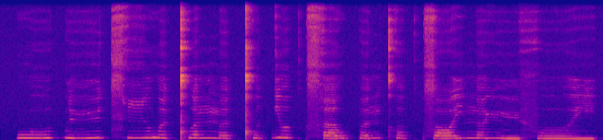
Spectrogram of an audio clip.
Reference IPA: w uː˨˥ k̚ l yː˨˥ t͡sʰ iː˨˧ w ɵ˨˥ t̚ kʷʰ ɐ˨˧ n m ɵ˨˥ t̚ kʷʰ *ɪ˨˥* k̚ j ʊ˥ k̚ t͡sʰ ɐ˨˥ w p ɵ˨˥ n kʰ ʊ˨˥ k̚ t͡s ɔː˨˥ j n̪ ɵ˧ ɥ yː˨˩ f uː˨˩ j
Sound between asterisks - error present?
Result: no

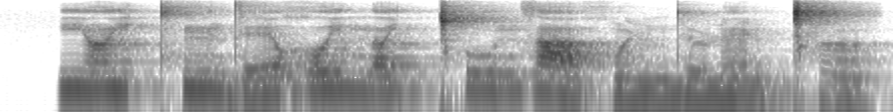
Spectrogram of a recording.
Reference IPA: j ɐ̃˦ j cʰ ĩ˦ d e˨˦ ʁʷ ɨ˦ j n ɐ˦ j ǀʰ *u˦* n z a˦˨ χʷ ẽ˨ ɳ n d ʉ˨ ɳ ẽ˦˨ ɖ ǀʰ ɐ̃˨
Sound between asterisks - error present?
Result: no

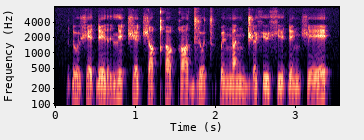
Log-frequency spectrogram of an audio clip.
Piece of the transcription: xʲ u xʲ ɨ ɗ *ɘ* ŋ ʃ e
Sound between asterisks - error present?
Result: yes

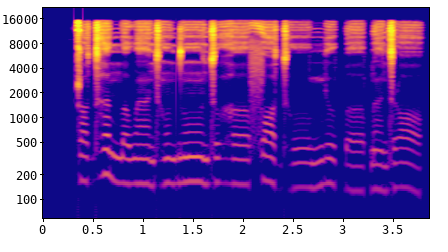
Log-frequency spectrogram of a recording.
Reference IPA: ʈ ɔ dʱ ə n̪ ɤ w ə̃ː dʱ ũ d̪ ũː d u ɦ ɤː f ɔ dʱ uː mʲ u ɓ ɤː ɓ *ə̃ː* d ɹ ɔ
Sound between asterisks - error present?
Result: no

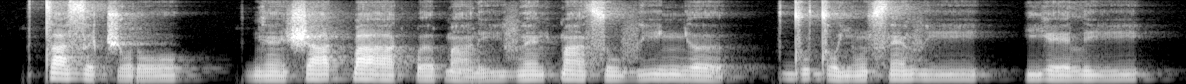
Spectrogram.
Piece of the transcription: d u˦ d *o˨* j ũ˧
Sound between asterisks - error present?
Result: no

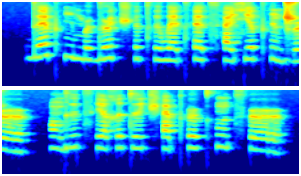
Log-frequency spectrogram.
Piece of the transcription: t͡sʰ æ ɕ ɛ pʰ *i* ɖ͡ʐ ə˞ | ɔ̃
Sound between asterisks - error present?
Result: yes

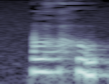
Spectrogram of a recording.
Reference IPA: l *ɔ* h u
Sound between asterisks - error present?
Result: yes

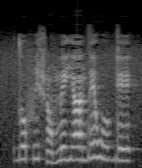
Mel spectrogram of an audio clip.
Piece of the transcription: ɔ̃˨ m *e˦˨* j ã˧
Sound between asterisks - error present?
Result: yes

